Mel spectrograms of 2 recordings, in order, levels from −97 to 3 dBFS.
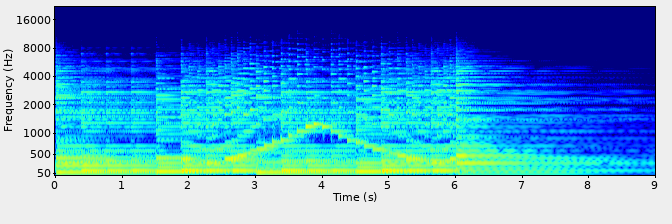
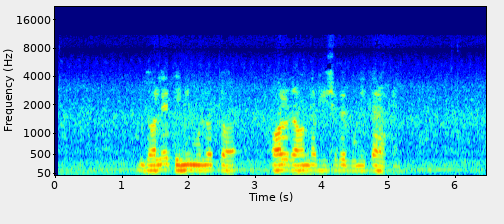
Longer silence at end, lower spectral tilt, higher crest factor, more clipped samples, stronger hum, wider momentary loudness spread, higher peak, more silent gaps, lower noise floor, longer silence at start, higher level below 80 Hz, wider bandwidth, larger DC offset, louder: about the same, 0 s vs 0.05 s; second, -6.5 dB/octave vs -9 dB/octave; about the same, 16 dB vs 20 dB; neither; neither; second, 16 LU vs 26 LU; second, -22 dBFS vs -6 dBFS; neither; first, -59 dBFS vs -47 dBFS; about the same, 0 s vs 0.05 s; about the same, -50 dBFS vs -54 dBFS; first, 9 kHz vs 5.6 kHz; neither; second, -37 LUFS vs -25 LUFS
